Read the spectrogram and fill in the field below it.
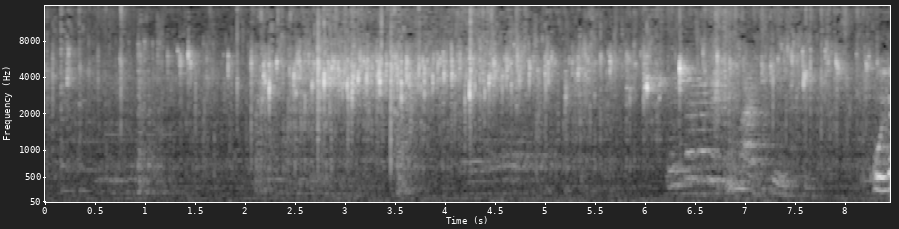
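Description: Fritters frying in a pan of oil give a steady, fairly close hiss and crackle that swells in the middle, with a few scraping stirs; a person talks faintly near the end.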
